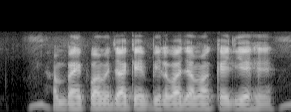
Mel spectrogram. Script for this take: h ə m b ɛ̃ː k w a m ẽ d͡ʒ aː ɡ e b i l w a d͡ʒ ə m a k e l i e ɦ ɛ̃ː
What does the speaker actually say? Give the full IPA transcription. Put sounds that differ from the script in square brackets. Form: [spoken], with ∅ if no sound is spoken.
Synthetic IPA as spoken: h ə m b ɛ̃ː k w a m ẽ d͡ʒ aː [k] e b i l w a d͡ʒ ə m a k e l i e ɦ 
